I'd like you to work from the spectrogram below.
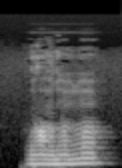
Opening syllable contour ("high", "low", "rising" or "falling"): low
